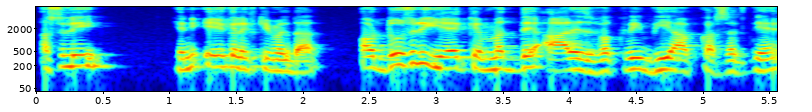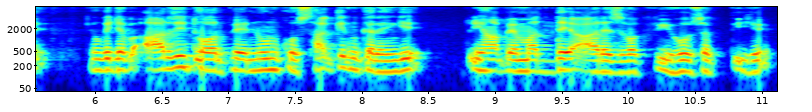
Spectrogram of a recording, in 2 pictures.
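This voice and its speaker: Gravelly-voiced man teaching Quran recitation. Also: a little high, fairly even intonation. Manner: patient step-by-step explanation, slowing down to model sounds.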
